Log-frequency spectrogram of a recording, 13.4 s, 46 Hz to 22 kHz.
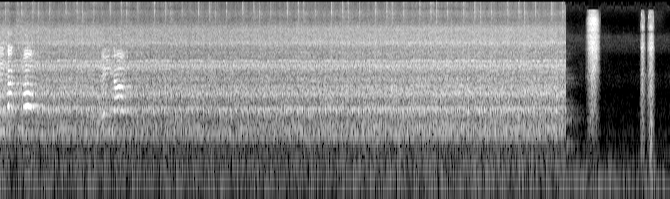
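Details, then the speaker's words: Barn-find Ford F350 OBS 7.3 diesel on borrowed batteries. Steady starter churn with uneven puffs and no catch for over ten seconds. The injectors are firing, but the diesel is very stale and the glow plug condition is unknown: cranks, no start. "So, we have fuel being the injectors are firing. If they weren't firing, we wouldn't have that. But the problem is that diesel is super stale."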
